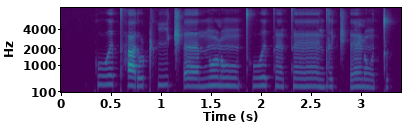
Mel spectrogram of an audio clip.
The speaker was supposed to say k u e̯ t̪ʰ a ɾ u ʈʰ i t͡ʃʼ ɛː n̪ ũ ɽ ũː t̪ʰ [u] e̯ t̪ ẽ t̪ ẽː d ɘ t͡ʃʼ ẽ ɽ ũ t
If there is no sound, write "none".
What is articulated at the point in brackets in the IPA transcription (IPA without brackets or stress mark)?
u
